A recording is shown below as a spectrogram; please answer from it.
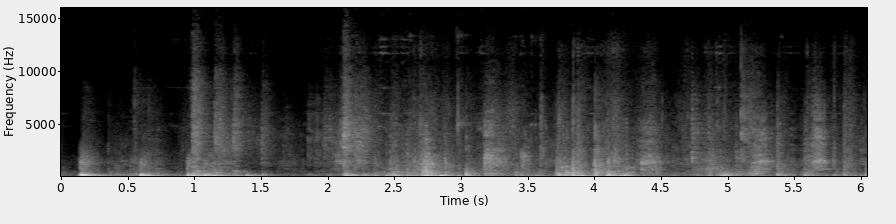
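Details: Playing with a ball indoors, Shiba Inu Rin gives a run of short low grunting growls in uneven bursts, mixed with thumps and scuffing from the ball game.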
